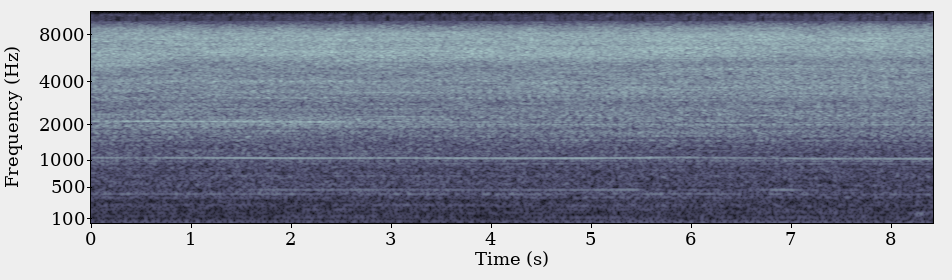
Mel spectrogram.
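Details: Two-head wide belt grinder (P120 then P180) finishing the flanges of a 14-foot aluminum beam: a steady, even hiss of belts on metal with a constant high tone and no surging or chatter; normal grinding run.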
